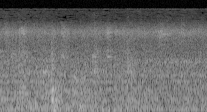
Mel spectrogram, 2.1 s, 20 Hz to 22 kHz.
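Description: Seoul Subway Line 2 train running past a station platform, heard from inside the car: a steady rumble of wheels and running gear, with a single wheel click about half a second in.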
